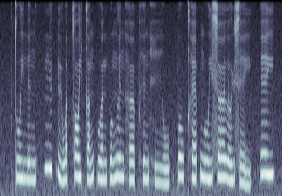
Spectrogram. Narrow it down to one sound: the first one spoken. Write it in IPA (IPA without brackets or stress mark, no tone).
t̪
